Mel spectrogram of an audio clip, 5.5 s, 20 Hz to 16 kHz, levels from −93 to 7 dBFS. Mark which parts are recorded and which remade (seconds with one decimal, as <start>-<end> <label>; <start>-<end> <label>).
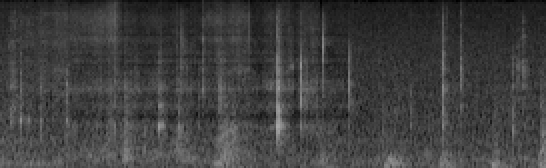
0.0-0.7 recorded; 0.7-3.5 remade; 3.5-5.5 recorded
